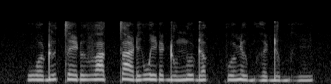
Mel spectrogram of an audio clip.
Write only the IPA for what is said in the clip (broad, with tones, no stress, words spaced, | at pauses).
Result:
wo˨ɖʉ˧ te˧ ɽʉ˨va˧ tːa˦˨ɽi˦ wi˦ɽɨ˦ ɖu˨nu˦˨ɖɐ˦ kːu˨˦ ɳɨ˨bʱɨ˧ ɖɨ˦ bʱi˦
